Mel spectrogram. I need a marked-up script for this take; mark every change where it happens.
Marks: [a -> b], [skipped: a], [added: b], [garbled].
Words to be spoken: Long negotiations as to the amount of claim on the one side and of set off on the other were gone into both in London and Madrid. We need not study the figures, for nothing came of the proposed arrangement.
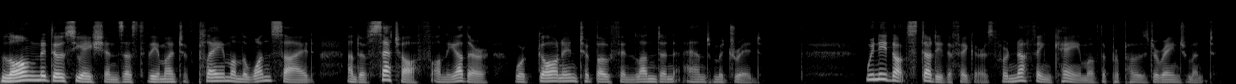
Long negotiations as to the amount of claim on the one side and of set off on the other were gone into both in London and Madrid. We need not study the figures, for nothing came of the proposed arrangement.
